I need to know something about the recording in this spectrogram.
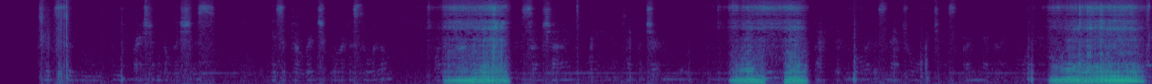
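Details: Sleeping adult caught in full snooze: three loud, rough, low snores about four seconds apart, with quiet room noise and faint clicks between; ordinary snoring.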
